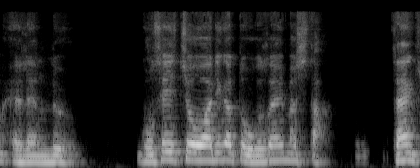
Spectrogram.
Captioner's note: speaking japanese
